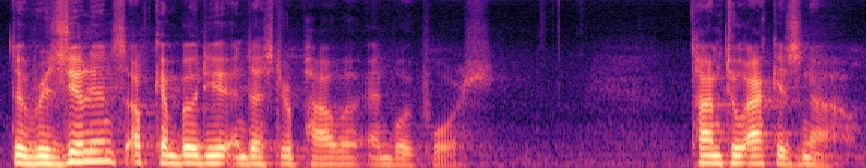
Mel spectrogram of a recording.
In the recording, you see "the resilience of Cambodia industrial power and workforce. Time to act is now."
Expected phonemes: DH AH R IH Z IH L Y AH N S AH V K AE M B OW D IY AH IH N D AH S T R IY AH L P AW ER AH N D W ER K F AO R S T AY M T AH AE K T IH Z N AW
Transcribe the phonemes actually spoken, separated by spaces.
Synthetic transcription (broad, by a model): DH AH R IH Z IH L Y AH N S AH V K AE M B OW D IY AH IH N D AH S T R IY AH L P AW ER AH N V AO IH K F AO R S T AY M T AH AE K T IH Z N AW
